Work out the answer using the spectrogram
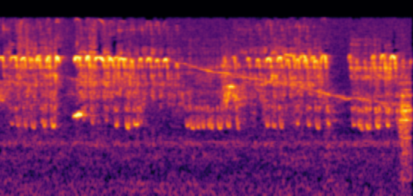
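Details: Fledgling Eurasian blackbirds, two surviving young from an early brood, crash-landing out of the nest. Rasping broadband calls are given in rapid rows with short pauses. A thin whistled slide descends in the background.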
